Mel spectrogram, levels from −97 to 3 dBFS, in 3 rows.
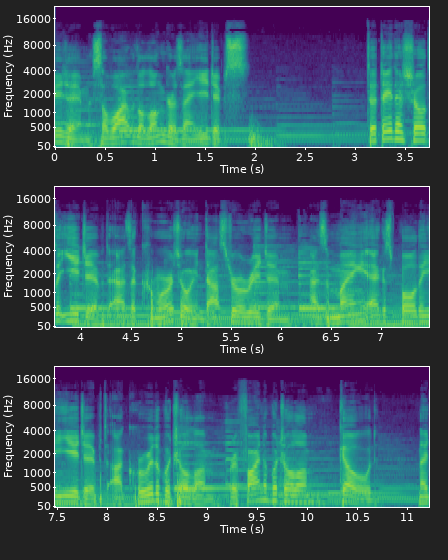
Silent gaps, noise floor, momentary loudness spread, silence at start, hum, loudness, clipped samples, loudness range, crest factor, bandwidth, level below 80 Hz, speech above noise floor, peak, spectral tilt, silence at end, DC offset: none; -39 dBFS; 6 LU; 0 s; none; -17 LUFS; under 0.1%; 2 LU; 16 dB; 14.5 kHz; -42 dBFS; 22 dB; 0 dBFS; -4 dB/octave; 0 s; under 0.1%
